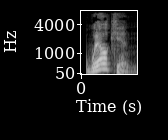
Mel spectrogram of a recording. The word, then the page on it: welkin: British English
